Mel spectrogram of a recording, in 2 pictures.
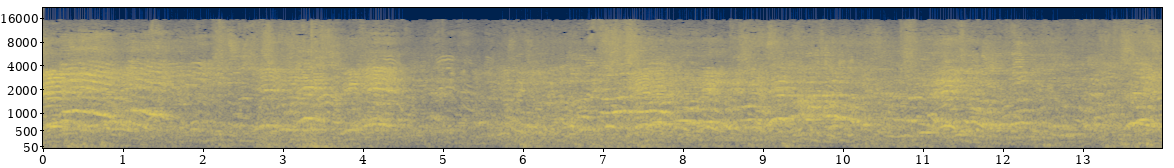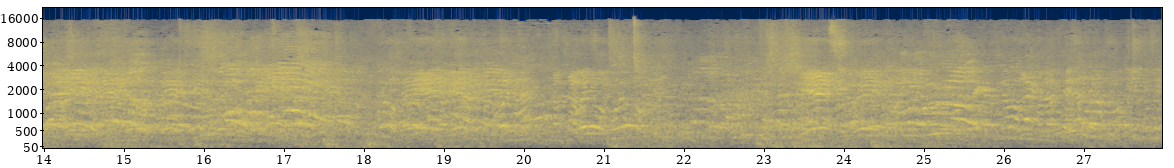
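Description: A crowd shouts and cheers throughout an echoing hall.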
